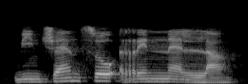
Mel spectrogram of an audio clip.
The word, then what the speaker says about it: Vincenzo Rinella: Vincenzo Rinella. – So, you all have homework. Make sure you get that, roll your R's.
